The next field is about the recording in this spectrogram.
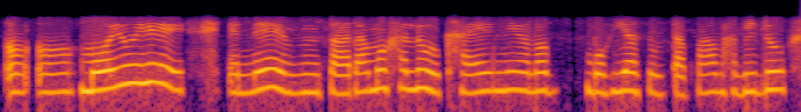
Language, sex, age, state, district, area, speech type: Assamese, female, 18-30, Assam, Lakhimpur, rural, conversation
